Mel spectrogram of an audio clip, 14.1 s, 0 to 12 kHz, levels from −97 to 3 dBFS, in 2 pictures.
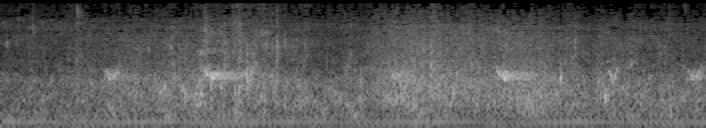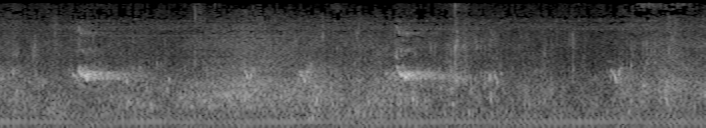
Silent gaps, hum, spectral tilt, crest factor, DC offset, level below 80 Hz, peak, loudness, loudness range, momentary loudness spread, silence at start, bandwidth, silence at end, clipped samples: none; 50 Hz at -65 dBFS; -3 dB/octave; 22 dB; under 0.1%; -60 dBFS; -12 dBFS; -33 LUFS; 2 LU; 16 LU; 0 s; 11.5 kHz; 0 s; under 0.1%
